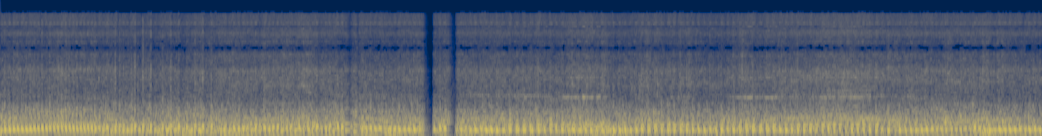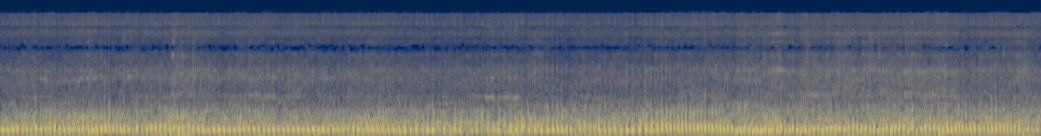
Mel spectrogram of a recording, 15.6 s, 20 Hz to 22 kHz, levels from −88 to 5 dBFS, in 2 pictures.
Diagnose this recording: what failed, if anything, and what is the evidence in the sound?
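A held, slightly buzzy smear of the sound appears at 2.59 to 2.65 s, 2.67 to 2.70 s, 3.17 to 3.26 s and 3.36 to 3.43 s, stretched by 32, 15, 75 and 50 ms. These are short stalls from late packets at the network stage: the jitter buffer emptied and the receiver held the last audio until each packet arrived, so nothing is lost.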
